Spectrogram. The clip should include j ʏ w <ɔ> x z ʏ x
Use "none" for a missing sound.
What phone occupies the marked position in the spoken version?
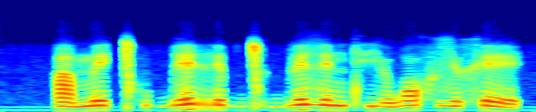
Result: ɔ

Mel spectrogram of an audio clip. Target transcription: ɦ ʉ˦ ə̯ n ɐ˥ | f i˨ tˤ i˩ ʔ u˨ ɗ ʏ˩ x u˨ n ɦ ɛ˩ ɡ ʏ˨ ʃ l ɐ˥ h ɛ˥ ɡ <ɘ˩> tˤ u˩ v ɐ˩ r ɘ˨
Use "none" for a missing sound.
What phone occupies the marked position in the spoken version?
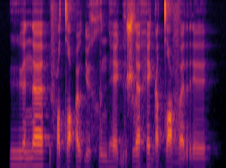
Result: ɛ˩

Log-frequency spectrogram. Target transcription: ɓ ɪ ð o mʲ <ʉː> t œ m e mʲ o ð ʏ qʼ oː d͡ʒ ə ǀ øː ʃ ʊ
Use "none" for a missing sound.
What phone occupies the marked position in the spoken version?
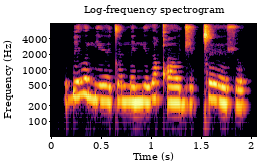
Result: øː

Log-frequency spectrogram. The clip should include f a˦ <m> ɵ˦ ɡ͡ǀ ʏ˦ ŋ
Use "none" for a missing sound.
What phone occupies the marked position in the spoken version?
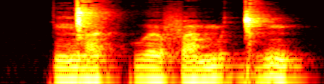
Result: m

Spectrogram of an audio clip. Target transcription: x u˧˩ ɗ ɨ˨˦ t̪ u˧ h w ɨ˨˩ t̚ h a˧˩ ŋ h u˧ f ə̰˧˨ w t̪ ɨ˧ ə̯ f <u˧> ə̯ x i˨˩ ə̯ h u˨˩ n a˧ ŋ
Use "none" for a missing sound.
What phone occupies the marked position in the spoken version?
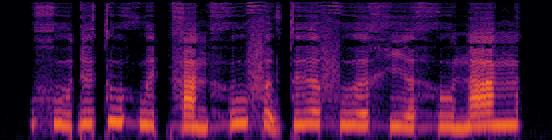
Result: u˧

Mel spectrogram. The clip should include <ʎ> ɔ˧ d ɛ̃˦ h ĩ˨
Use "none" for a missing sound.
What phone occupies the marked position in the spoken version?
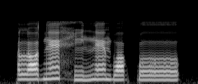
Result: l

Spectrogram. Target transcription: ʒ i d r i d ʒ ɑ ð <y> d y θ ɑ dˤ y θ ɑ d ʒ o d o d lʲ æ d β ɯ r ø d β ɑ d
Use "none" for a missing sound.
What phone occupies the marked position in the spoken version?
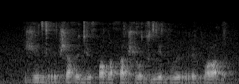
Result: ø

